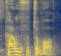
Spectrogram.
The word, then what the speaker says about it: comfortable: The word has its stress on the first syllable. Look at you have com. Come. Come. You call it you pronounce it as come. The word come. So comfortable. Comfortable. Then the stress uh the second syllable is not stressed and it's softened. It's suppressed a bit.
